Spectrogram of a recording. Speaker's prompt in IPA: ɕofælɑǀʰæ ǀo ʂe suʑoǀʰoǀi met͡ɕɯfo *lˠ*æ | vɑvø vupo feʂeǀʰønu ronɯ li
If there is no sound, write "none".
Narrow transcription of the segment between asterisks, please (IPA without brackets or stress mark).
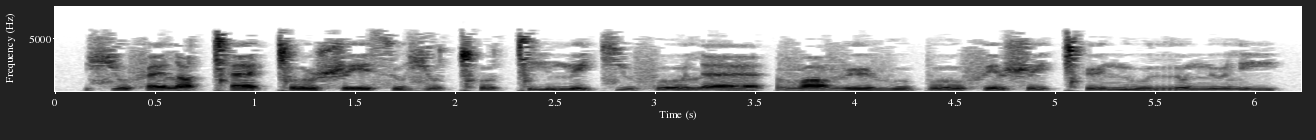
l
